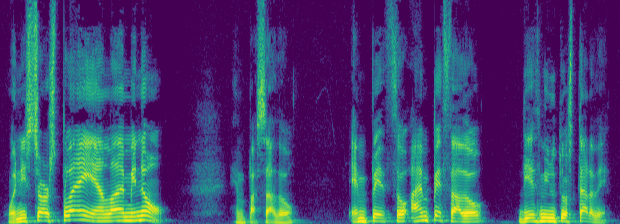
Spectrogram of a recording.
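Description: A man teaching English to Spanish speakers, saying phrases slowly and repeating them while he explains pronunciation. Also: on the high side. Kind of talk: bilingual language lesson.

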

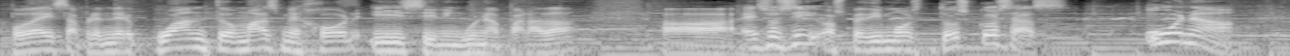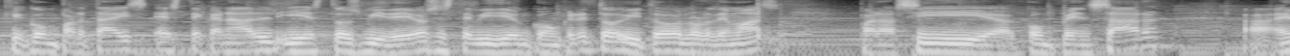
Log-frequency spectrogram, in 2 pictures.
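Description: A man from Spain with a Spanish accent, teaching English phrases in an energetic lesson and coaxing the listener to repeat after him. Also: medium pitch. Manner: drills phrases slowly, coaxing "come on, repite conmigo".

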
